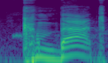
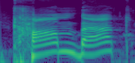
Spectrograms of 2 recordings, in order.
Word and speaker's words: combat: So like the word combat. Combat can be combat or combat. They both correct. They have different meanings. So combat, if I put the accent on the first syllable, combat means fighting, right? It's noun. It's a noun. But if I say to combat is a verb of fighting, right?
